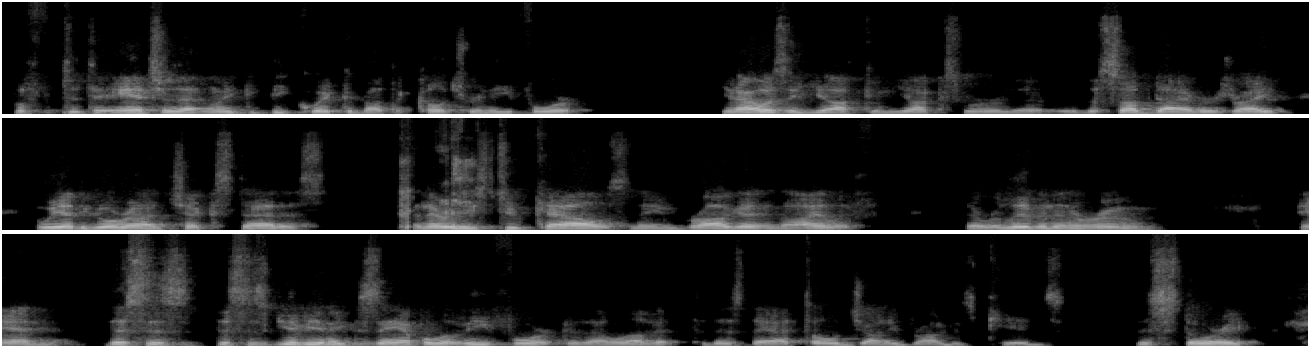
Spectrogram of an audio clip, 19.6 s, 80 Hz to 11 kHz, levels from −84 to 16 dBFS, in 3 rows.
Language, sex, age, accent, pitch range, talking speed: English, male, 40-59, American, 125-160 Hz, 235 wpm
